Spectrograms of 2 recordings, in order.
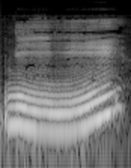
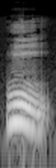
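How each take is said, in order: First: 니 dragged out slowly, a long dip; slow full dipping tone; long full third tone. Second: Just drop 니 and stop; half third tone. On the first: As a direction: stretch the 니 out too long. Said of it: "너무 길기 때문에 앞부분 반만 잘라서". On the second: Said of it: "뚝 떨어지는 발음을 해요". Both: Shown as a demonstration.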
